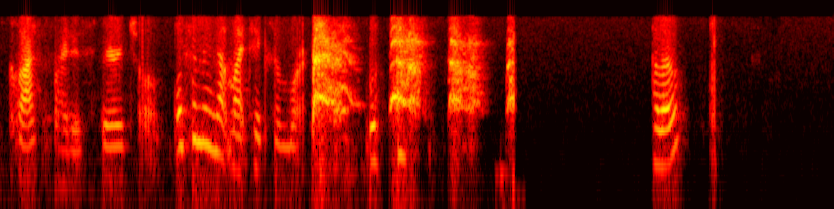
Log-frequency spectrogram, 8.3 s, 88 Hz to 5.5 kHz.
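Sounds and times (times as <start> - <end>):
speech: 0.2 - 4.8, 6.6 - 7.2
dog barking: 3.2 - 5.2.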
